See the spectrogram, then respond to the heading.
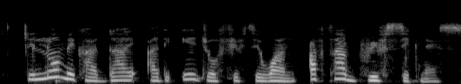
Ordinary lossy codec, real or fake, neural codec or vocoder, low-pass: none; real; none; 7.2 kHz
